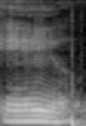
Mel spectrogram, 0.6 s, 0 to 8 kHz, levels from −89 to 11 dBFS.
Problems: constant background noise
